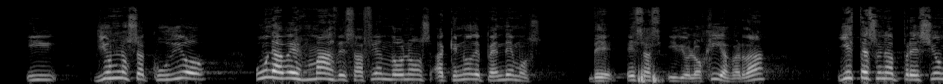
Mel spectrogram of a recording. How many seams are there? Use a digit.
0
